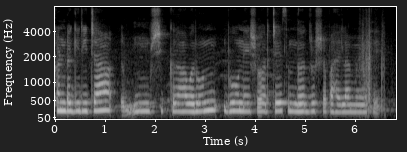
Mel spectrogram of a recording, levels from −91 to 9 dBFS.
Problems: constant background noise, background conversations at intervals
